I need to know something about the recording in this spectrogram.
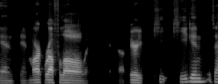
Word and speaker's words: Keoghan: But with Halle Berry and Mark Ruffalo and Barry Keoghan, is that how you pronounce his name? Keoghan.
